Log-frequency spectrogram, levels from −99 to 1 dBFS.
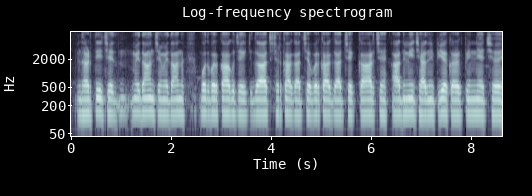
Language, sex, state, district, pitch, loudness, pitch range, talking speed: Hindi, male, Bihar, Samastipur, 135 Hz, -19 LUFS, 130-140 Hz, 180 wpm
